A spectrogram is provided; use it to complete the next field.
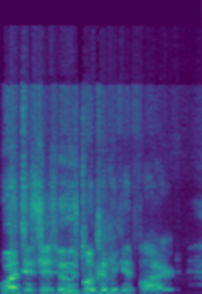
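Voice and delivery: thick put-on Italian accent, loud and swooping. Retelling a man finding patties in the kitchen trash, in a heavy Italian accent. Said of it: "In this heavy Italian accent".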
